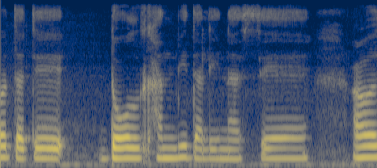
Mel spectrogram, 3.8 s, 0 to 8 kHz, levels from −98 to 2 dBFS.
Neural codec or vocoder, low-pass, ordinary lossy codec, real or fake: none; 7.2 kHz; none; real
